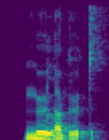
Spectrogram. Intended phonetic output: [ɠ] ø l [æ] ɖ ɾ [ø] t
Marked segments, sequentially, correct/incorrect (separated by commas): incorrect, incorrect, correct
